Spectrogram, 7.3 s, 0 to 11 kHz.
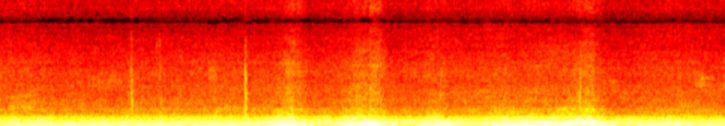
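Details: Wrecked Ferrari 430 Scuderia restarted after battery reset: steady idle then quick blips climbing and falling cleanly with no misses or clatter; engine runs healthy.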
